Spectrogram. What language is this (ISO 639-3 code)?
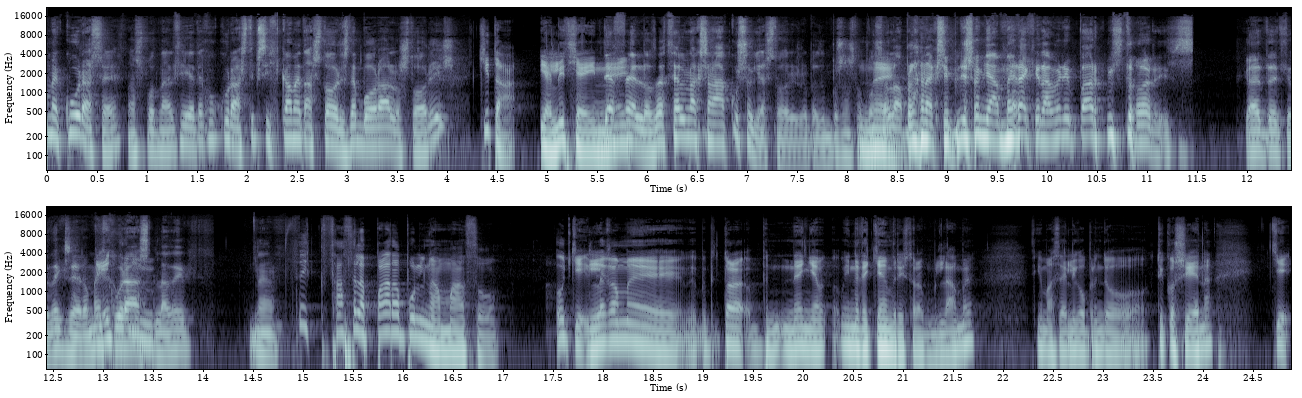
ell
